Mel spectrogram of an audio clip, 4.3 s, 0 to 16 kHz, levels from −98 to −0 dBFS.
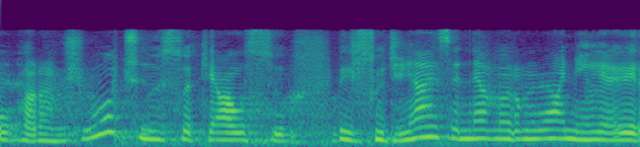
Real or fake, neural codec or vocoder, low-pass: fake; codec, 16 kHz, 1 kbps, FunCodec, trained on LibriTTS, 50 frames a second; 7.2 kHz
